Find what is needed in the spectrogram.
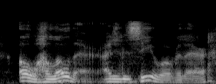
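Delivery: gangster-style, mobster-sounding delivery. Retelling how a movie opens with the ghost of John Gotti: imitating John Gotti. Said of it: "the ghost of John Gotti turns to look at the camera like".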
